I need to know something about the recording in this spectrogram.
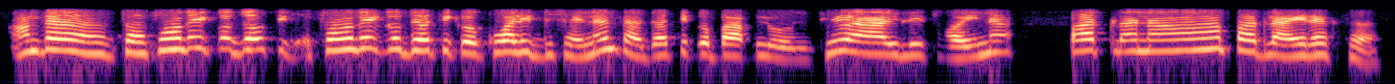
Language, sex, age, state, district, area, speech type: Nepali, female, 45-60, West Bengal, Darjeeling, rural, conversation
